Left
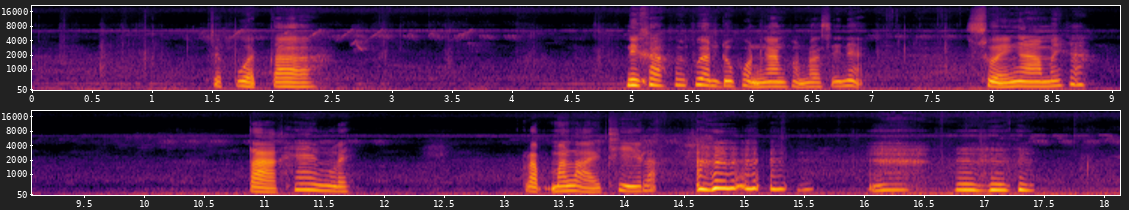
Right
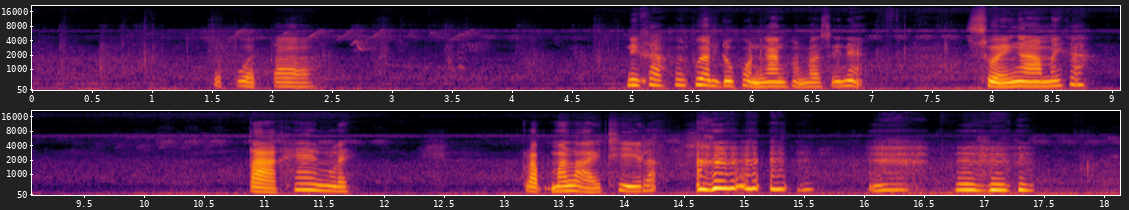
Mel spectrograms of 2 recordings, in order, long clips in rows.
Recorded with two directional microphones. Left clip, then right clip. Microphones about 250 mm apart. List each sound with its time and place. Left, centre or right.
1.5 s speech: left
4.9 s speech: left
5.2 s speech: centre
10.8 s speech: centre
13.1 s a sound: centre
